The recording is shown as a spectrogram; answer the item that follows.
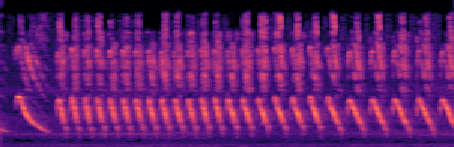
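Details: Canary in top singing form with a hard voice: one long drooping whistle, then a steady, rapid trill of short downslurred notes, roughly nine per second, held to the end.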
